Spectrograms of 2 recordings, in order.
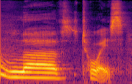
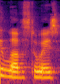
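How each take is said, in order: First: "loves" drawn out slowly for emphasis; stress on LOVES. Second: Said in the usual way. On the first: Shown as a demonstration. Trainer on the dog's toy habit, "loves" slow and stressed. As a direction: stretch the word "loves" to show how much. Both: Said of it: "When I say loves toys".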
